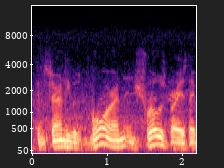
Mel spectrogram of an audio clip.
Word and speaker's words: Shrewsbury: As far as citizenship is concerned, he was born in Shrewsbury, as they pronounce it over here, in Shropshire.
